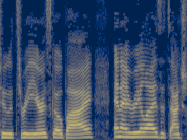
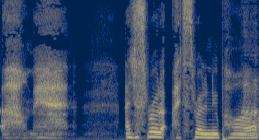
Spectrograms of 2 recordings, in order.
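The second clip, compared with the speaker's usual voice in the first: mock-depressed tone, much slower. Retelling a phone call from a depressed man, acting out someone depressed. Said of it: "he's super depressed".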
